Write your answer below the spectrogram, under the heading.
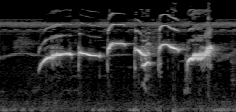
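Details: A heated oriental magpie-robin sings a lure phrase with varied content: a long rising whistle, a wavering note, quick downward slurs and a last bright rising whistle in a continuous two-second run, over a faint high hum.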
